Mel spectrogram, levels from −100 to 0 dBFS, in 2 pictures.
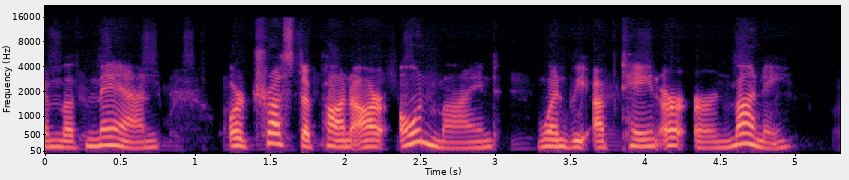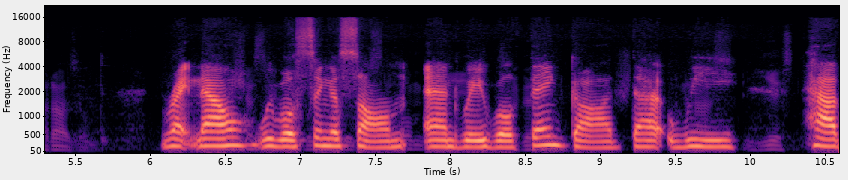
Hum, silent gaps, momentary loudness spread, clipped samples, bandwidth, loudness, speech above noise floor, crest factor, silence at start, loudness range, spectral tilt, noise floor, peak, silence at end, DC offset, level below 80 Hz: none; none; 9 LU; under 0.1%; 16 kHz; -24 LUFS; 49 dB; 22 dB; 0 s; 2 LU; -6.5 dB/octave; -72 dBFS; -2 dBFS; 0 s; under 0.1%; -72 dBFS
